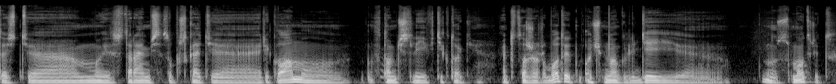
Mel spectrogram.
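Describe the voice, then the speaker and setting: Against noticeable background noise, a man with a very deep, low pitch speaks with fairly even intonation. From Sakhalin, Russian Far East (Korsakov). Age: 20s. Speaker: flower shop co-owner. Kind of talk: interview.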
